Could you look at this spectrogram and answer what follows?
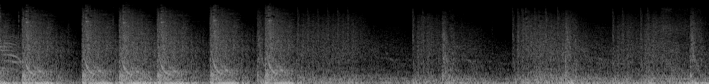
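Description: Loud, sustained gunfire in the video game Mass Effect Legendary Edition, with heavy bursts of automatic shots hammering in quick succession, briefly broken by short gaps and then resuming as a continuous barrage.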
